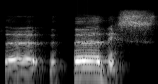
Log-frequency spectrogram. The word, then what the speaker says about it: furthest: Don't forget, that's how you say the furthest. Well, you don't say it like that, but almost, yeah. Furthest. Furthest. Yeah, that's the difficult part. Furthest. So you have your F and your th.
